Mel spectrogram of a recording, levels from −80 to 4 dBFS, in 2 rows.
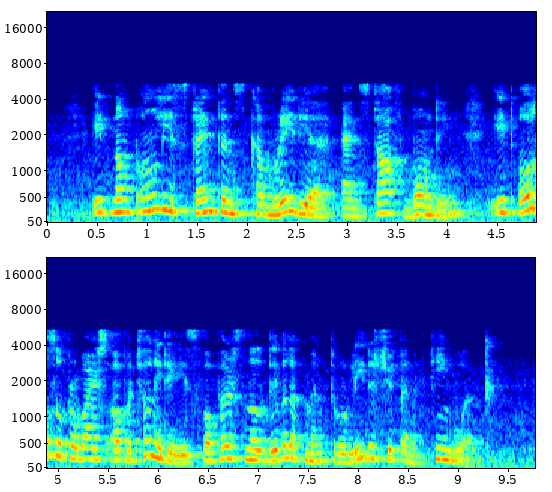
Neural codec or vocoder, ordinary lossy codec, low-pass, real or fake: codec, 16 kHz, 16 kbps, FreqCodec, smaller model; none; 5.4 kHz; fake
